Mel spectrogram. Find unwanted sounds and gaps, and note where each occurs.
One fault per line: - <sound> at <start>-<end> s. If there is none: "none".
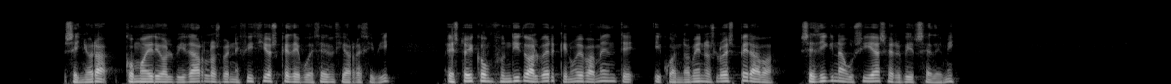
none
